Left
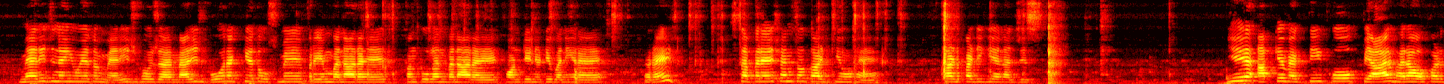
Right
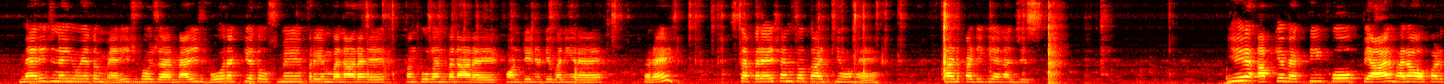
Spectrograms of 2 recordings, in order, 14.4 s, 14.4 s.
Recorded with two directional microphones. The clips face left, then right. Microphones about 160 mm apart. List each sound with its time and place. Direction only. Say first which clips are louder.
0.2 s a woman's voice: right 5 dB; 35° right (ahead or behind)
12.3 s a woman's voice: right 5 dB; 45° right (ahead or behind)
